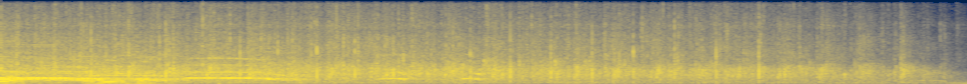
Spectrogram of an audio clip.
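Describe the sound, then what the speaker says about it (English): A large audience at a reception applauding, loud and dense at first and slowly thinning, with a voice and cheering heard briefly at the start. "So please give him a big round of applause for all the work that he has done."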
